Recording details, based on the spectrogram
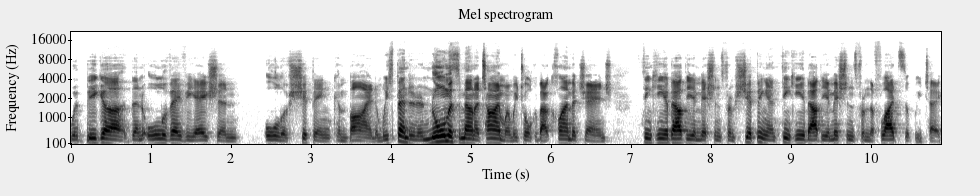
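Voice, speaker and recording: Speaking very fast with an Australian accent, a man keeps a medium pitch with ordinary variation. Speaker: health sector climate policy expert, panellist. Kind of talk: panel talk. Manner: animated.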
